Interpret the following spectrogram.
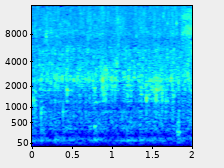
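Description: Fish pieces shallow-frying in hot oil in a steel frying pan: a steady sizzle and crackle.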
